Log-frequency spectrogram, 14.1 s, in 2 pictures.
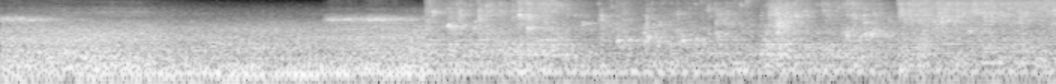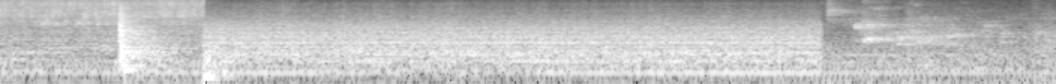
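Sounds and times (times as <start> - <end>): tap water running into sink: 2.8 - 8.4.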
